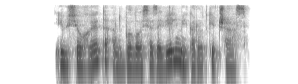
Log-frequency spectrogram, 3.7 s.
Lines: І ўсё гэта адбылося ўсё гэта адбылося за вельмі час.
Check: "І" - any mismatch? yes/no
no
